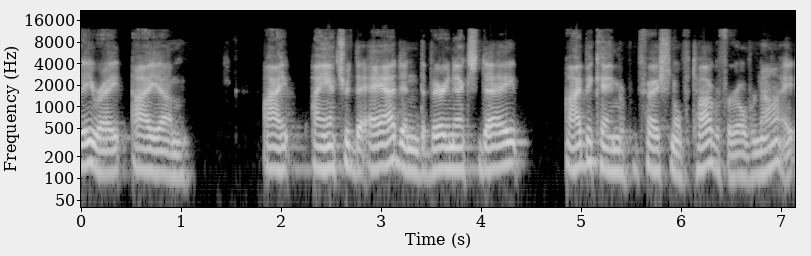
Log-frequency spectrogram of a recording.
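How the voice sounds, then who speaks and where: A man with an Arkansas accent, fairly quick in pace and fairly even in intonation. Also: medium pitch for a man. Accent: Southern US (Arkansas). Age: 60s. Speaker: nature photographer and author. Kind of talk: casual interview chat.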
